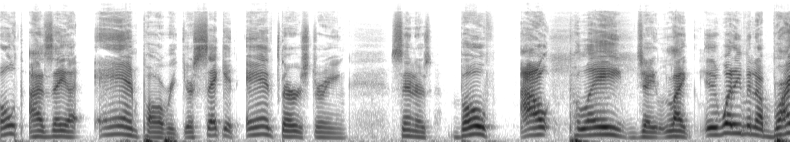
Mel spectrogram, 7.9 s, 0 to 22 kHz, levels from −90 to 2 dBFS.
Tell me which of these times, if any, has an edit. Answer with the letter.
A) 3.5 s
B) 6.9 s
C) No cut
B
